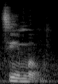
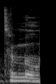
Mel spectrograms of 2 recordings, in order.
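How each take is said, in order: First: The first vowel sounds like 'ee'. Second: The first vowel sounds like 'ah'. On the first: The speaker calls it wrong. "not Timu" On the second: The speaker calls it right. "the proper way to say it. It's Tamu"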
